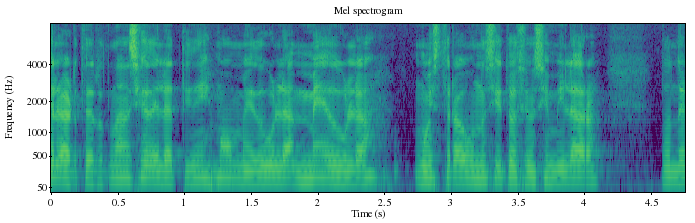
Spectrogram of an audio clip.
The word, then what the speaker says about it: médula: alternancia del latinismo medula médula muestra una situación similar donde la forma es brújula que es la anti etimológica ha terminado por imponerse actualmente nosotros pronunciamos médula no médula como era en latín igualmente solemos pronunciar y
